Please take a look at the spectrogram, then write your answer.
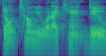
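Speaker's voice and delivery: usual speaking voice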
